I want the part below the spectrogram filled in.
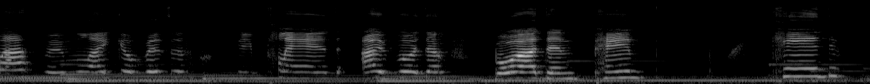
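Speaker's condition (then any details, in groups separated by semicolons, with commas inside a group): Cerebral palsy; uses crutches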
